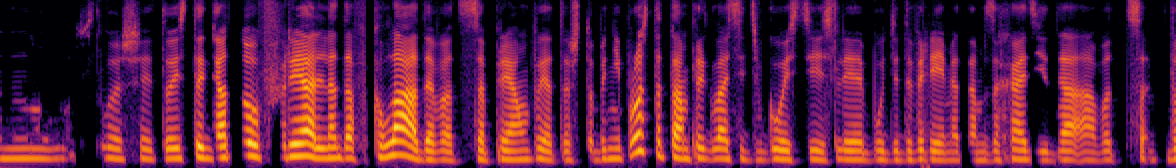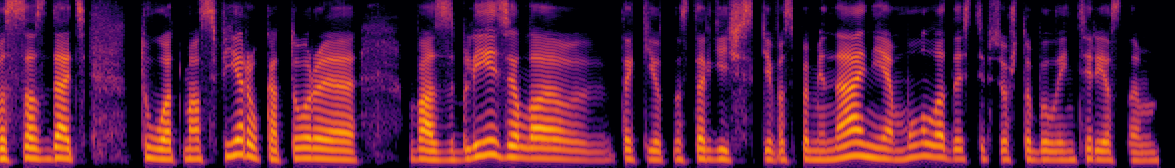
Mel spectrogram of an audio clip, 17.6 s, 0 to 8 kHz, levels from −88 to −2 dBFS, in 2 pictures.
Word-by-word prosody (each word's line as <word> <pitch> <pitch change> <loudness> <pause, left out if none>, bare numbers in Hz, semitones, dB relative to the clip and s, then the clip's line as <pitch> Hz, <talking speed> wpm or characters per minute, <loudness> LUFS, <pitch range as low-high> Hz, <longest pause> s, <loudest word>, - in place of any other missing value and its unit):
Ну, 175 0 -7
слушай, 175 -2 -7
то 170 - -5
есть 180 0 +1
ты 195 - +5
готов 200 +3 +3
реально, 205 -3 +7
да, 185 -1 +3
вкладываться 160 - +4
прям 160 +1 -1
в - - -13
это. 155 -2 -2
Чтобы 155 +2 -8
не 175 0 -4
просто 295 - +3
там 180 -3 +4
пригласить 175 -3 -1
в 150 - -12
гости, 165 -2 -2
"если 155 +1 -2
будет 155 0 -8
время 155 -2 -3
там- 150 -1 -8
заходи", 155 0 -3
да, 150 0 0
а 145 - -8
вот 155 +1 -8
са - - -4
воссоздать 175 +1 +2 0.4
ту 185 -3 -2
атмосферу, 175 +7 0
которая 170 -1 0 0.4
вас 160 -2 +2
сблизила. 180 -2 0 0.2
Такие 160 -1 -5
вот - - -30
ностальгические 165 -1 -5
воспоминания, 175 +5 0
молодость, 190 -1 -5
и 170 - -10
всё, 160 -1 -9
что 165 +1 -8
было 155 0 -6
интересным. 155 -3 -7
170 Hz, 150 wpm, -21 LUFS, 155-180 Hz, 0.4 s, реально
